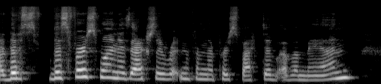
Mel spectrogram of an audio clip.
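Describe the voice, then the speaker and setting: Words come at a very fast pace with ordinary pitch variation in a very clean recording with a silent background. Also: woman. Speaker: reader at an open mic, sharing her own stories. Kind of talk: dramatic reading of fiction.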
